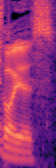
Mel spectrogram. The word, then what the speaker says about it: Soyuz: Soyuz.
